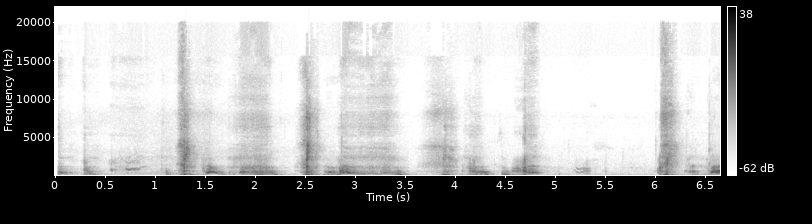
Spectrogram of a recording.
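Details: Small dog reverse sneezing, recorded before anabolic steroid treatment: repeated snorting, honking inhalations in quick bursts.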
